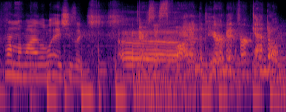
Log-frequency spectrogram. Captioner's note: sniffs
